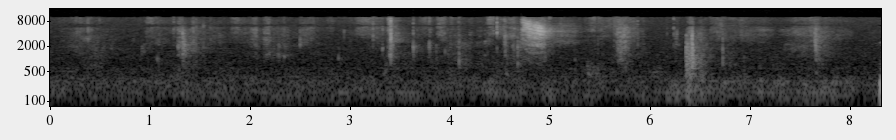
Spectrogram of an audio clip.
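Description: Sheets of paper rustle and crinkle close to a microphone.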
